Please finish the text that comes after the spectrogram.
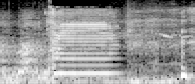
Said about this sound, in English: So he has an air horn that is strapped to a sensor. Whenever the dog next door barks, this air horn it's goes like a, off.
